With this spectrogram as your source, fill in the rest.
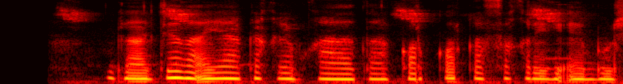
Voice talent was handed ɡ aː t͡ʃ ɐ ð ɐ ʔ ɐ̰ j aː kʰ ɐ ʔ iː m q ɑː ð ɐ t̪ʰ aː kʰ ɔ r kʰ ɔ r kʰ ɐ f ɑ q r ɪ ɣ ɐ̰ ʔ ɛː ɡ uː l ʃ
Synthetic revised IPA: ɡ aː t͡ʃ ɐ ð ɐ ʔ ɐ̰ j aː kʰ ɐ q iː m q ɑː ð ɐ t̪ʰ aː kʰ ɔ r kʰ ɔ r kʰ ɐ f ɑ q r ɪ ɣ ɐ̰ ʔ ɛː b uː l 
